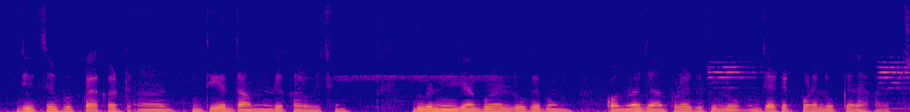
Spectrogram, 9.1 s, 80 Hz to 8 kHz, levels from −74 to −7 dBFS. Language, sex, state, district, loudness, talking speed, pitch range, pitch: Bengali, male, West Bengal, Kolkata, -31 LUFS, 170 wpm, 130-150 Hz, 140 Hz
